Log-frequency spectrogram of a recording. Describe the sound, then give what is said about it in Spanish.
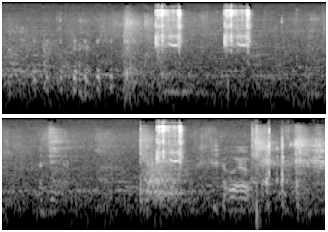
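Several sharp camera shutter clicks in quick bursts, fairly loud, as a photo is taken, mixed with a busy background of people chatting. “¿Una picture? Sí, claro.”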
